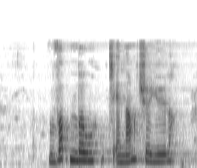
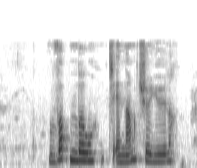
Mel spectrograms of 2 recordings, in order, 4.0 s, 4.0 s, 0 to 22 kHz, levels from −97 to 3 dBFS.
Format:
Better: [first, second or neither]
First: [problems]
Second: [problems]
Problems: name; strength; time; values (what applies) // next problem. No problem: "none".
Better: second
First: room echo; dies away in 1.6 s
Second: none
